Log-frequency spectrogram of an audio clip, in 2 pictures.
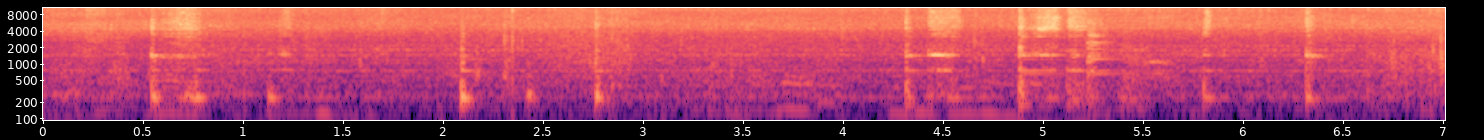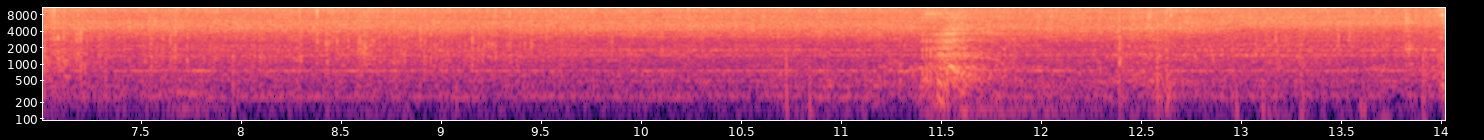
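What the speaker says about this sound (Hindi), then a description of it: "अब इसको चला देंगे। जी वाह, तेल कम रहेगा, ठीक है, हल्का आँच से ना।" Chicken frying in a little oil over a low flame is stirred with a utensil, bringing scattered scrapes and clinks against the pan over a steady soft sizzle, with one louder stirring swish near the end.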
